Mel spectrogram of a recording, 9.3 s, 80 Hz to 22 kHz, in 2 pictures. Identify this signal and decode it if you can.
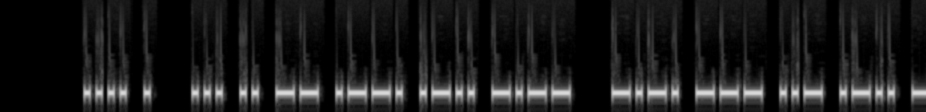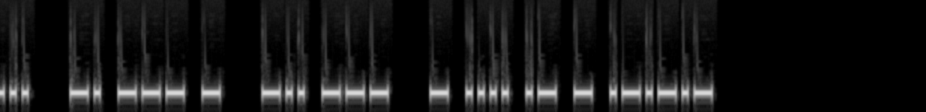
Morse code, heard as a keyed tone, about 37 wpm, 700 Hz. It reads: HE SIMPLY COULD NOT DO THAT.
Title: Sentences from Top 1000 Words - Review Part 4 - 40wpm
